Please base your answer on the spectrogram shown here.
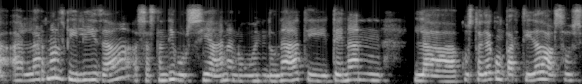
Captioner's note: speaking in Catalan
